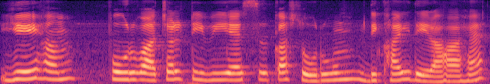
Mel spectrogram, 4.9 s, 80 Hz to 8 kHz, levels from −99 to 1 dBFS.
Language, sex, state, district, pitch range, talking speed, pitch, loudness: Hindi, female, Uttar Pradesh, Deoria, 220-255 Hz, 120 wpm, 240 Hz, -17 LUFS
